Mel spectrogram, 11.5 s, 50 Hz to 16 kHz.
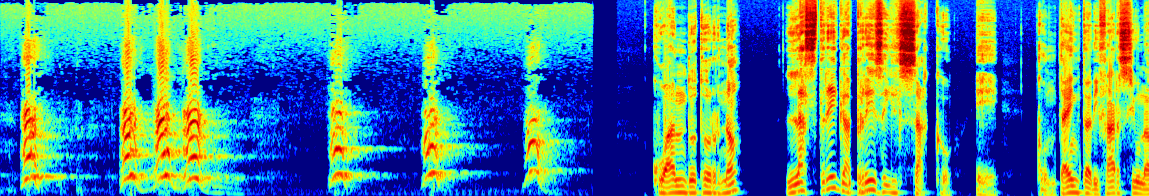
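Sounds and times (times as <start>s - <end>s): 
two angry dogs barking: 0.0s - 2.7s, 3.3s - 5.9s
speech: 6.6s - 11.4s.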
